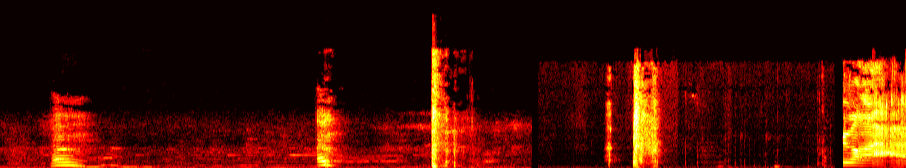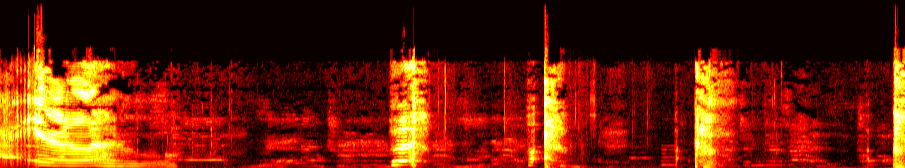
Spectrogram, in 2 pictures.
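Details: Infant sneezing in a funny baby sneezing compilation: small high-pitched baby sneezes between squeals and a short cry, with background music and laughter; ordinary infant sneezing.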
